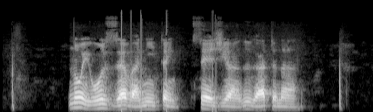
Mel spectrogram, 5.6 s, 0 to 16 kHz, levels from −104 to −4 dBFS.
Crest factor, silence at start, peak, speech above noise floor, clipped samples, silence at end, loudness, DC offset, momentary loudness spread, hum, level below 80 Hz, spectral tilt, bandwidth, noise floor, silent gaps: 18 dB; 1.05 s; -2 dBFS; 61 dB; under 0.1%; 0.5 s; -20 LUFS; under 0.1%; 9 LU; none; -60 dBFS; -6.5 dB/octave; 9.4 kHz; -80 dBFS; none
